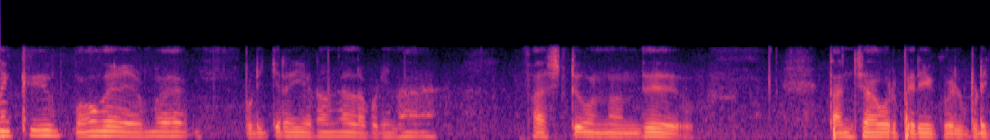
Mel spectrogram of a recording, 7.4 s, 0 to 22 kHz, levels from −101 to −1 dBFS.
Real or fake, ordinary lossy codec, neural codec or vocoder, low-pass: real; Opus, 24 kbps; none; 5.4 kHz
